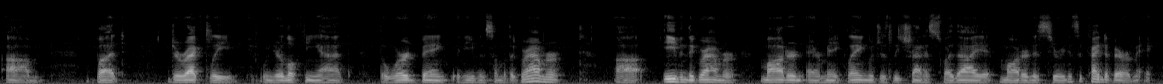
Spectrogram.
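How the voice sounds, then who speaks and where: A man's voice: low-pitched, little pitch movement, normal speed, warm tone. A man from Iran explaining language history in casual talk, thinking aloud with fillers and restarts and lingering over the words he defines. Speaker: educator on Assyrian language and identity.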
